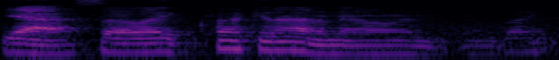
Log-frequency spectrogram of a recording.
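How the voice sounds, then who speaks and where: A man co-hosting a podcast, telling stories in casual chat, swearing a lot and acting out animated impressions. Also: lowish voice, fairly quick. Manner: profane storytelling, animated impressions. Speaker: podcast co-host. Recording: roomy echo with clear background noise.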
